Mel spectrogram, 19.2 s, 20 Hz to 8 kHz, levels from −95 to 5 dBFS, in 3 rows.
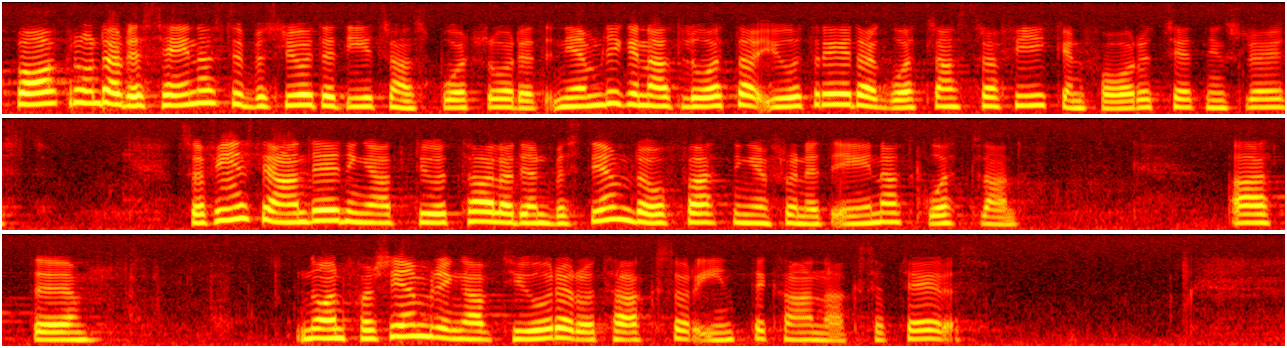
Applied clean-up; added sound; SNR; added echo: none; none; none; none.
